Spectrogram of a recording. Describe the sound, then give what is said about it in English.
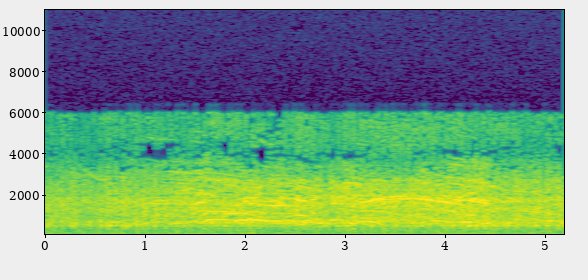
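A large, hostile English crowd on the approach to Oxford calling and shouting together, calling for Sir Walter; many overlapping voices merge into a steady, dense roar that holds an even loudness for the whole five seconds, with no single voice standing out. “An English crowd.”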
